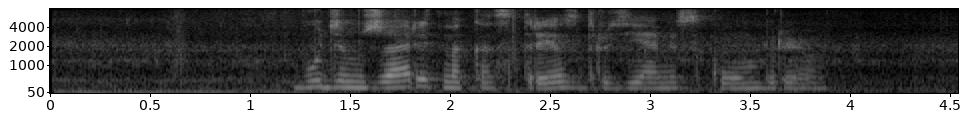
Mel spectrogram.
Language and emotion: Russian, neutral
